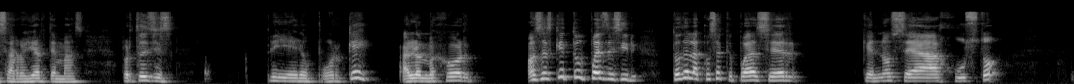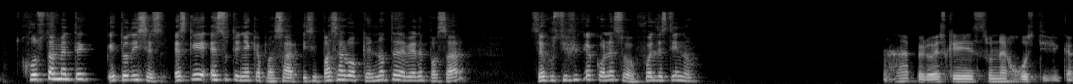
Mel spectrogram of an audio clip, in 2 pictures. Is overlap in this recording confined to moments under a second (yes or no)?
yes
